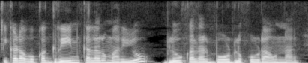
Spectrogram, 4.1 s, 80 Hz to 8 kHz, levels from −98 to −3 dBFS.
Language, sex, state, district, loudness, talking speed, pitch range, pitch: Telugu, female, Telangana, Hyderabad, -15 LUFS, 145 wpm, 180-210 Hz, 195 Hz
